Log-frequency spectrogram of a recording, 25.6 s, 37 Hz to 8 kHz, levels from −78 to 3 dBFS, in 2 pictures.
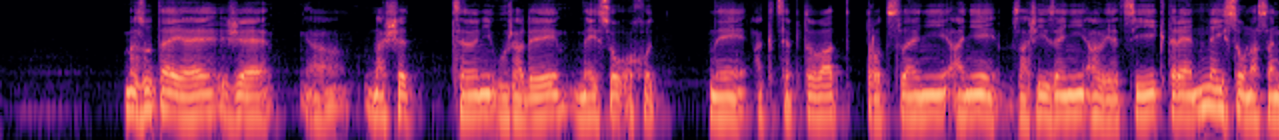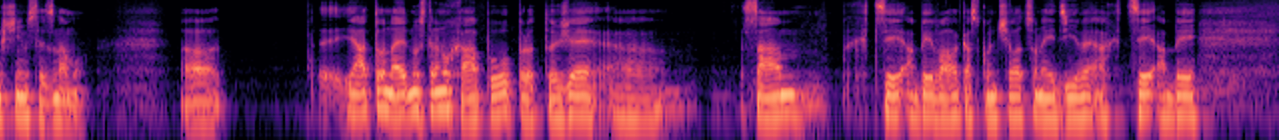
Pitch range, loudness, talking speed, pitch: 95-110 Hz, -19 LUFS, 85 wpm, 105 Hz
